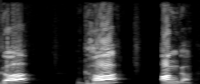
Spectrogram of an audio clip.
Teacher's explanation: वैसा वर्ण जिसका उच्चारण करते समय गले में कंपन या गुंज से उत्पन्न होती है · आपके गला में क्या होगा कंपन होगा कंपन या गुंज जरूर उत्पन्न होगा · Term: घोष वर्ण, घोष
